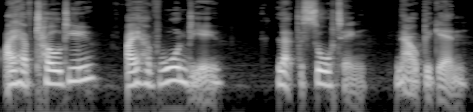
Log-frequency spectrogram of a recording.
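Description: A woman's voice: mid-range voice, wildly swooping pitch, a little slow, gravelly, no echo, studio quality, exaggerated voice. A woman voicing a solemn old enchanted hat in a storybook, reciting rhyming verse in a declamatory, rhythmic way. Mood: grave warning.

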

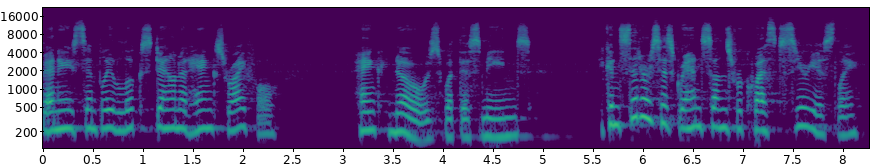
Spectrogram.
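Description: A woman's voice: mid-range voice, measured pace, big-room sound, natural voice. A woman narrating a radio play, reading scripted stage directions with composure. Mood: measured.

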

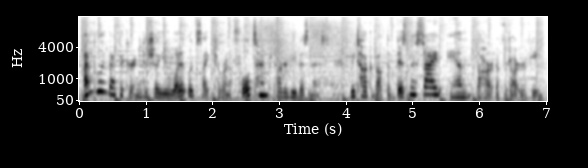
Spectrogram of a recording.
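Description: A woman's voice: mid-range voice, sing-song, quick pace, darkish tone. Upbeat woman podcast host over faint music. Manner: upbeat, cheerleader-like. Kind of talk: scripted show intro, then interview questions.

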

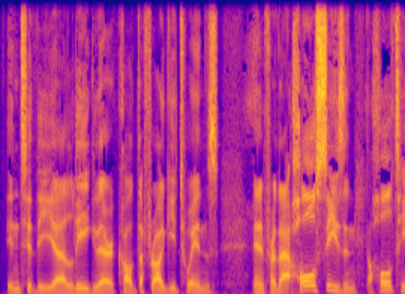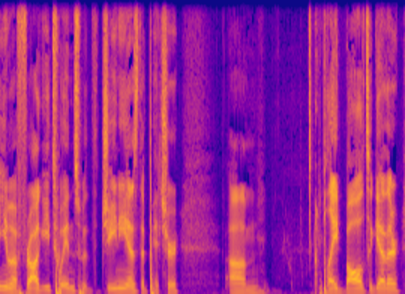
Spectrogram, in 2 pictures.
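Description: A man's voice: mid-range voice, dry recording, studio quality. A man telling an improvised children's story in a casual, colloquial way.

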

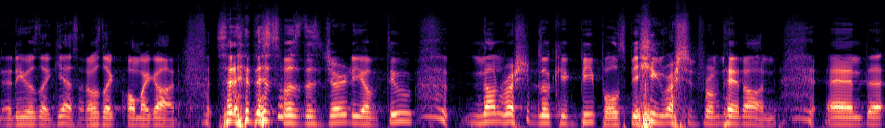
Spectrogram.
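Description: A man's voice: mid-range voice, fairly bright tone. A man from Ukraine, a podcast guest, telling stories in a chatty way and laughing often. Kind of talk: casual podcast chat.

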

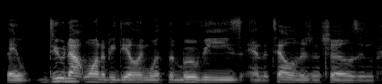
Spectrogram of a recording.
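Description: A man's voice: on the low side, steady tone, a little fast. Casual, chatty male podcast host. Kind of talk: casual nerd-news podcast chat.

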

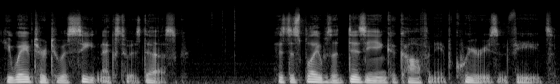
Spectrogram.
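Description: A man's voice: deep voice, a little fast, gravelly, a little mellow, breathy edge. A man reading scripted narration for a radio drama as its narrator.

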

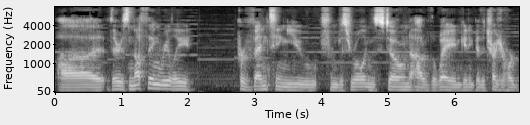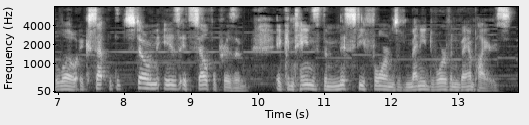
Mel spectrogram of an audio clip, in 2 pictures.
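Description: A man running a tabletop game as game master, narrating casually and haltingly in a conversational way. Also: lowish voice, warm tone, muffled recording. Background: music.

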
